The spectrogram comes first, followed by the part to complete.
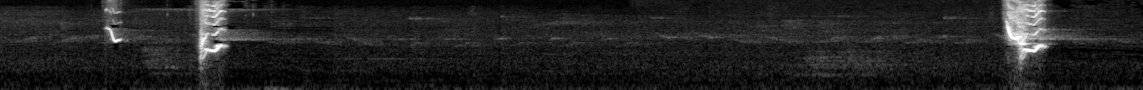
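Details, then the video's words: Calls of a female chestnut-bellied seed finch (curió): a thin high note, then a loud sharp chirp a moment later, and after a four-second pause another strong, slightly buzzy chirp, with little else heard. "piado de curio femea"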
